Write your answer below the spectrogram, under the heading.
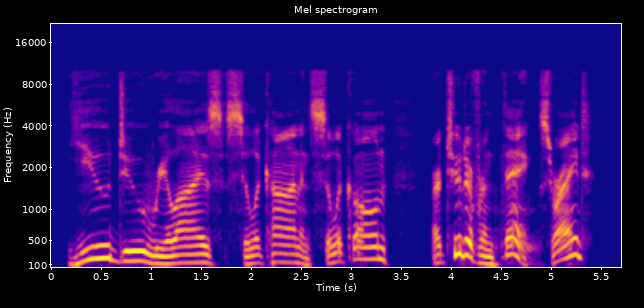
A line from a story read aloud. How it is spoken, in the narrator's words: Callan added dryly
